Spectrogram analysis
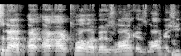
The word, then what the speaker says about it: Arquilla: So Arquilla. Say it right. It's Italian. I don't speak Italian. Close enough. Arquilla, but as long as you just keep talking to me, I'll be okay.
